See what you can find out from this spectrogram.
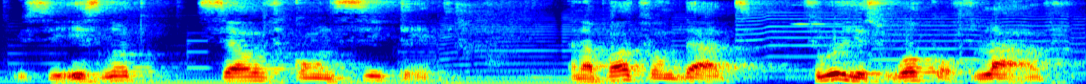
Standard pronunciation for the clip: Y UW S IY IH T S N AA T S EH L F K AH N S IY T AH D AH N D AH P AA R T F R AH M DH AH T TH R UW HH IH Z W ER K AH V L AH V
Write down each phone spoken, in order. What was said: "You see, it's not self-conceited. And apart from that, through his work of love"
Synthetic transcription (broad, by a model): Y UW S IY T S N AA T S EH L F K AH N S IY T AH D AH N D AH P AA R T F R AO M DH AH T TH R UW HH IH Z W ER K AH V L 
